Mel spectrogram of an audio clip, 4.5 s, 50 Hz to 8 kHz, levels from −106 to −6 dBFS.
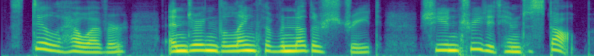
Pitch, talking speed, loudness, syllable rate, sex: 235 Hz, 190 wpm, -16 LUFS, 5.5 syllables/s, female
